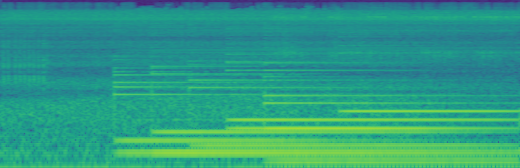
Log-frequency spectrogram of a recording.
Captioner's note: computer chimes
